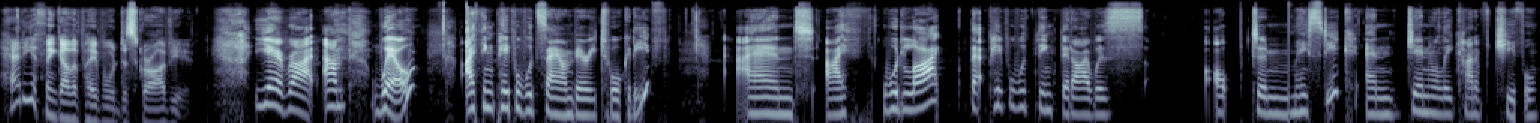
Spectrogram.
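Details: Adult woman with persistent stuttering, much worse in childhood, word repetitions audible; stuttering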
